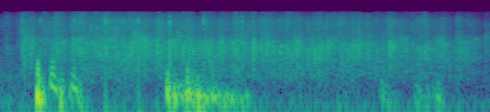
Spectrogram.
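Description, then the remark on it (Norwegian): An audience gives a small round of applause in recognition of competence, a dense patter of many hands at moderate loudness for several seconds, with a brief low voice or two showing through near the start. “Men det også en anerkjennelse av kompetanse, og det synes jeg også vi skal gi en liten applaus for.”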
